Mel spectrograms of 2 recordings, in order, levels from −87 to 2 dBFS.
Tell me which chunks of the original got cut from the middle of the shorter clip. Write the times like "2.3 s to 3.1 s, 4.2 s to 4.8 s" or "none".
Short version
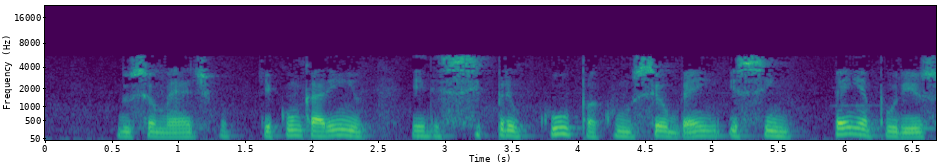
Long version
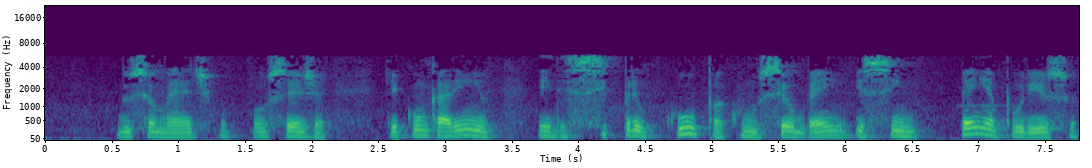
1.5 s to 2.4 s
